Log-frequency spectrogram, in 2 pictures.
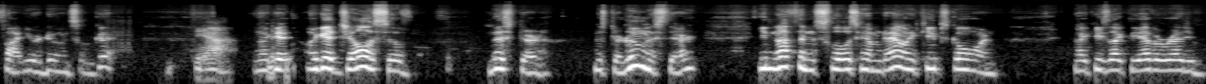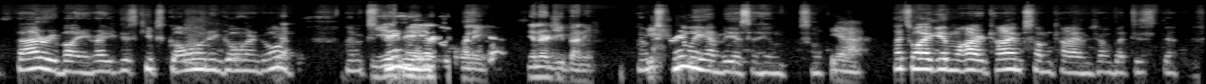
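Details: Stroke survivor about four years out, reporting part-time aphasia with word-finding trouble, forgetting words like "bike", plus short-term memory loss; aphasia.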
